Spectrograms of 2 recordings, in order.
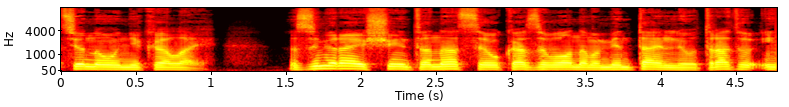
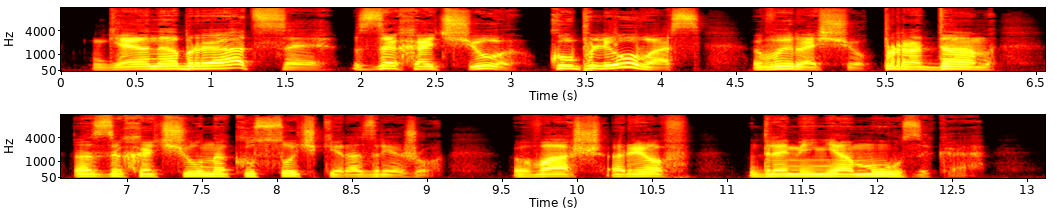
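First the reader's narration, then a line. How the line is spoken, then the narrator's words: Growl. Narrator (Russian): прорычал механист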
